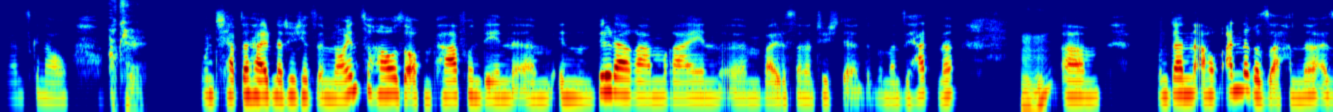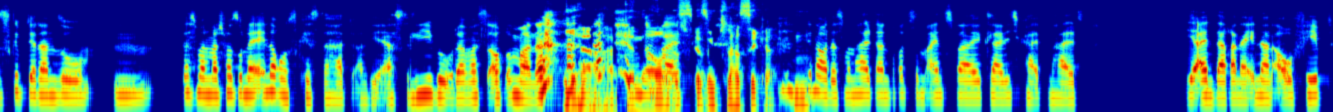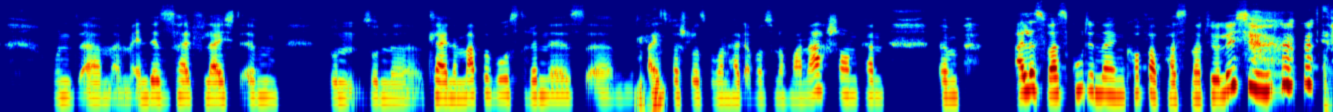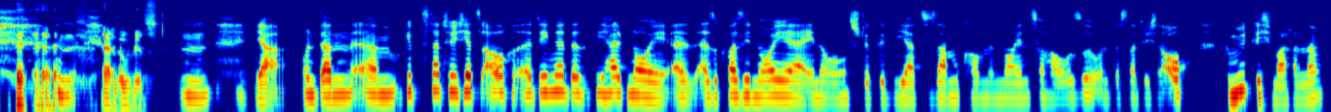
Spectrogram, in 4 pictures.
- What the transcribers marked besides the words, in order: stressed: "andere"; laughing while speaking: "Ja"; laugh; laughing while speaking: "Klassiker"; other background noise; laugh
- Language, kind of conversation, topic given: German, podcast, Welche Rolle spielen Erinnerungsstücke in deinem Zuhause?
